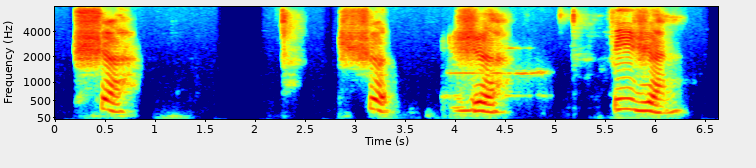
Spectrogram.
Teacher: Air is forced through the tongues and point just beyond alveolar ridge. It is post-alveolar.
